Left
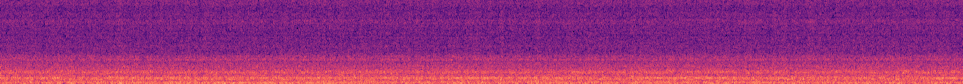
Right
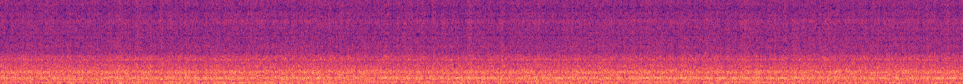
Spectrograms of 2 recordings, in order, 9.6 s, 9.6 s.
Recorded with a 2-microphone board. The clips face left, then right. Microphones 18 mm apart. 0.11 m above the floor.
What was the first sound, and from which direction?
Only background noise.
